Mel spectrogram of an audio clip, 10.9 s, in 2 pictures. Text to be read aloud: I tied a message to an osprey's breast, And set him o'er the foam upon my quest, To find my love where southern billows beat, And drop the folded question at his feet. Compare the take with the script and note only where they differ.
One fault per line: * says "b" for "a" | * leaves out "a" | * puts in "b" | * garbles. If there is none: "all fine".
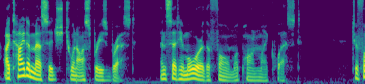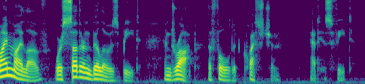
all fine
